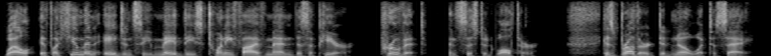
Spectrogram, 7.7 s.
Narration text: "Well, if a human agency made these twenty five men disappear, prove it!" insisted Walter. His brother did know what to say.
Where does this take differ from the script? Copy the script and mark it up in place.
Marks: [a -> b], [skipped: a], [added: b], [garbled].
"Well, if a human agency made these twenty five men disappear, prove it!" insisted Walter. His brother did know what to say.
